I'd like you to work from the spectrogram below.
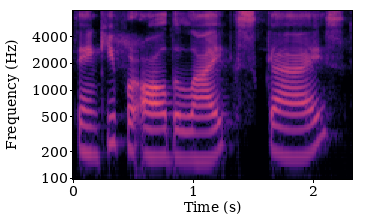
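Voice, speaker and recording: A Texas woman hosts a casual live crochet stream from her bedroom, chatting, thinking aloud as she works, and talking to her yarn. Her voice is lowish, clear, and resonant, and she speaks slowly.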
